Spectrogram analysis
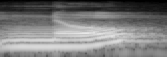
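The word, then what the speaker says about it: know: Então a gente tem no e nos no presente e no passado a gente vai ter no então presta atenção nessa pronuncia a letra k a gente não vai pronunciar não é final e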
